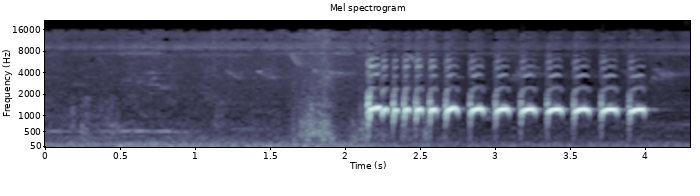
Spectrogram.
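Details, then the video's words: A female zebra dove gives a lure call: a quick run of about thirteen short, clipped, low, evenly spaced notes over two seconds, after a stretch of soft hiss. "Suara PIKAT PERKUTUT Betina Nutut Ngerot"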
